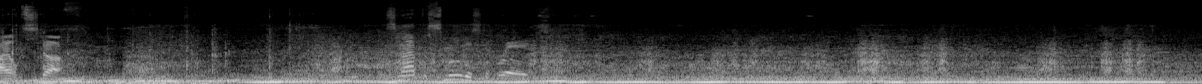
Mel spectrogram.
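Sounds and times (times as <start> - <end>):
truck engine running at low revs: 0.0 - 12.0.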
